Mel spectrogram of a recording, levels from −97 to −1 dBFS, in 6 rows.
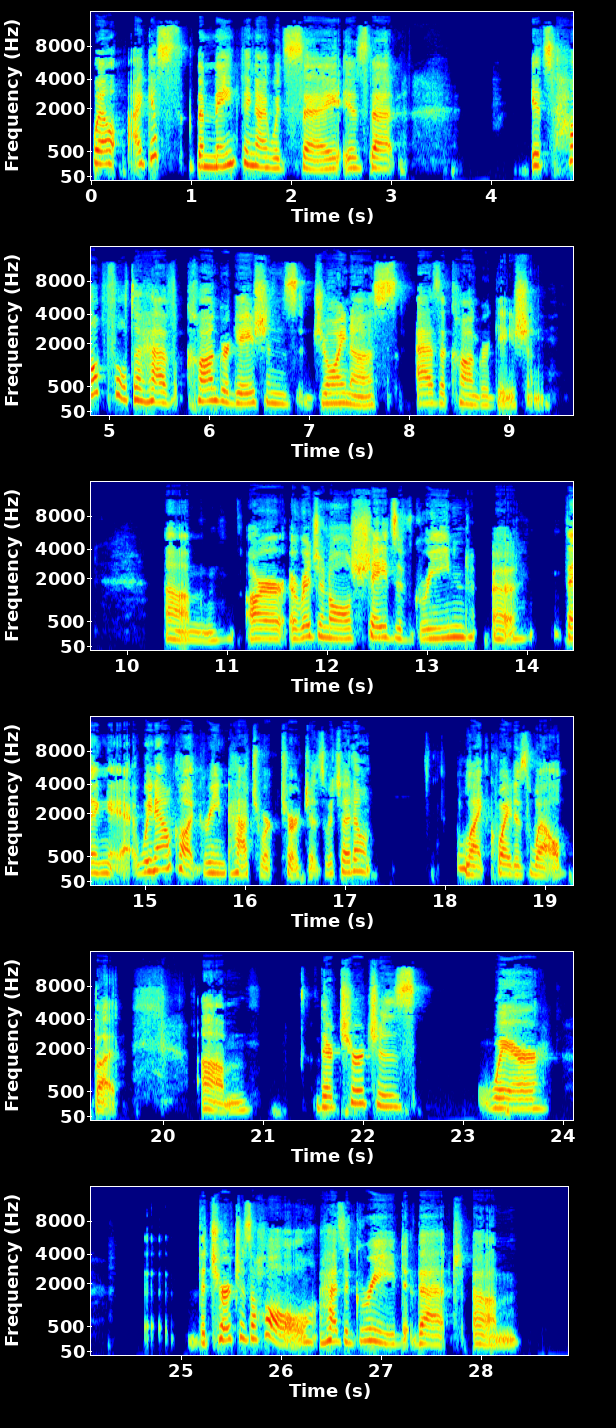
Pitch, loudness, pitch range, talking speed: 195 Hz, -22 LUFS, 175-235 Hz, 120 wpm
